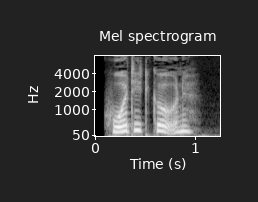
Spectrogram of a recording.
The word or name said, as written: hurtigtgående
